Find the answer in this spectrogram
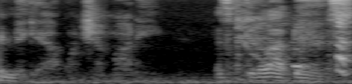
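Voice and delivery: very quiet, breathy, seductive whisper in the ear. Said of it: "she can say it a seductive ass way. She can whisper in my ear".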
